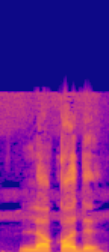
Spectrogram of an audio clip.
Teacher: دال حرف قلقلہ میں سے ہے تو اس کی آواز بھی لوگ ٹکر کھا کے واپس آئے گی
